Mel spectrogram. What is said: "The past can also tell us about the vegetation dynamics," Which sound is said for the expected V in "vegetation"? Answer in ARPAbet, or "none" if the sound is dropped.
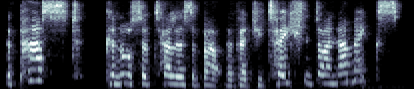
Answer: V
